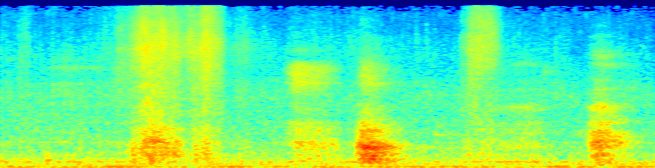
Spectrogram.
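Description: A man breathing heavily, with three louder breaths about a second and a half, three and a half and six seconds in, the middle one the loudest, over a low steady hum.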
